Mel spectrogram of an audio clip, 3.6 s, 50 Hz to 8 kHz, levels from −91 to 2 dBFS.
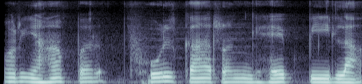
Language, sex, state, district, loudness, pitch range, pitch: Hindi, male, Delhi, New Delhi, -16 LUFS, 125-140 Hz, 130 Hz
